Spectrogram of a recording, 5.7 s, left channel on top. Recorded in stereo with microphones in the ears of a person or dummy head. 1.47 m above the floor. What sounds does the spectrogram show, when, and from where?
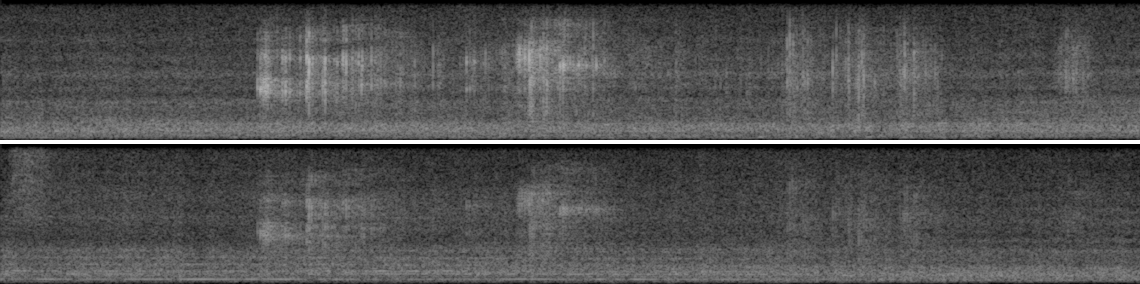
1.3 s chewing: 35° left (ahead or behind), 1.2 m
